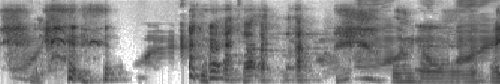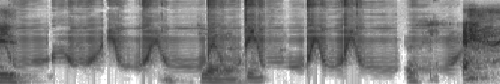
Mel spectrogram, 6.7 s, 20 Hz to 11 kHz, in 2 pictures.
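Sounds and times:
laughter: 0.0s - 3.5s, 6.1s - 6.6s
speech: 0.1s - 3.7s, 4.4s - 5.2s, 6.0s - 6.6s
jaw harp twanging: 2.4s - 6.4s.

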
